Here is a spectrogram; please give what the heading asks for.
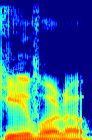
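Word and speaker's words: Guevara: দ্বিতীয়ত চেয়ে গুয়েভড়া বা এখন উচ্চারণটা সে গুয়েভড়া অনেকে বলে বা গেভারা অনেকে বলে।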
